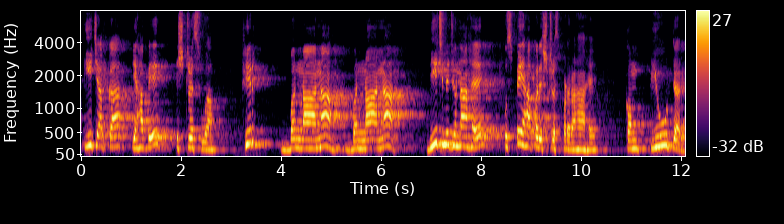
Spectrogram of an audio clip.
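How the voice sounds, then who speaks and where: A man with an Indian accent teaching an online lesson, explaining slowly and repeating himself while quizzing the viewer. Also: sits high, darkish tone. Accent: Indian English. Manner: slow, repetitive, quizzing the viewer. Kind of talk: video lesson, mixing Hindi and English. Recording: echoey room with long reverb.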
